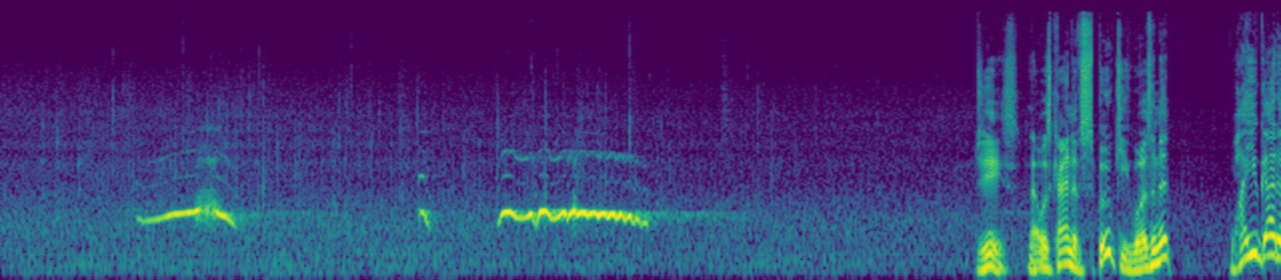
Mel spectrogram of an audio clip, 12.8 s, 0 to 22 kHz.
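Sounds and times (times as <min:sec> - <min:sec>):
steady rain on a stormy night in France: 0:00.0 - 0:12.7
tawny owl Strix aluco hooting on a stormy night in France: 0:01.4 - 0:02.6, 0:04.2 - 0:04.4, 0:05.0 - 0:07.2
speech: 0:09.8 - 0:12.7.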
